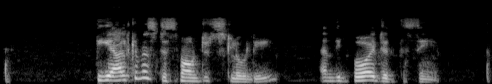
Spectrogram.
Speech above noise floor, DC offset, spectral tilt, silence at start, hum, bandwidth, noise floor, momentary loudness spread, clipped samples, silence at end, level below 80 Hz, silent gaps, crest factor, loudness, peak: 44 dB; under 0.1%; -4.5 dB/octave; 0.05 s; none; 9.4 kHz; -61 dBFS; 16 LU; under 0.1%; 0.55 s; -60 dBFS; none; 18 dB; -18 LUFS; -2 dBFS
